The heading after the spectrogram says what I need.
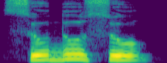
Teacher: یہ جو سین ہے اس کے اندر سیٹی کی آواز ہمیں نکالنی ہے اور اس کو سختی کے ساتھ ادا کرنا ہے، کیونکہ سیٹی نکالنا اور سختی کے ساتھ ادا کرنا یہ اس کی خوبی ہے اس حرف کی.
